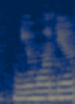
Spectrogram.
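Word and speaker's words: pneumonia: है प्ले और निमोनिया निमोनिया में पीस साइलेंट होता है ओके तो पीपीपी यानी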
